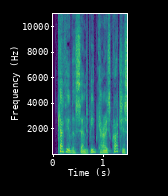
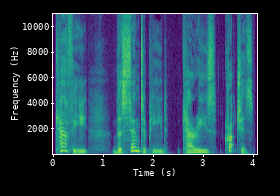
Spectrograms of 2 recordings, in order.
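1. Elle est dite à un rythme très rapide. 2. Elle est dite à un rythme lent et soigné.

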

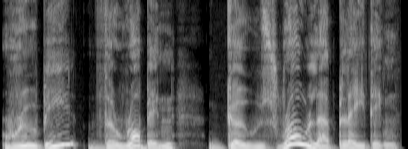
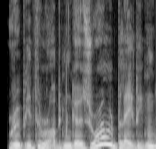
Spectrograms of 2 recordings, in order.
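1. La phrase est dite à un rythme lent. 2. La phrase est dite à un rythme très rapide.

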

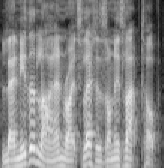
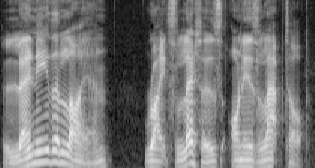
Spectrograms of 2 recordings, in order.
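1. La phrase est prononcée à un rythme très rapide. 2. La phrase est prononcée à un rythme modéré.

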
